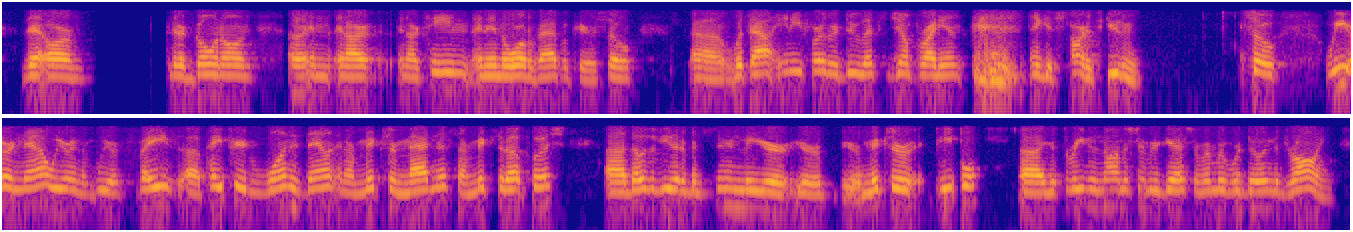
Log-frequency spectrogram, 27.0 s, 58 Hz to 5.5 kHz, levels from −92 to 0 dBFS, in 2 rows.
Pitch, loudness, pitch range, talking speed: 150 Hz, -24 LUFS, 135-160 Hz, 190 wpm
